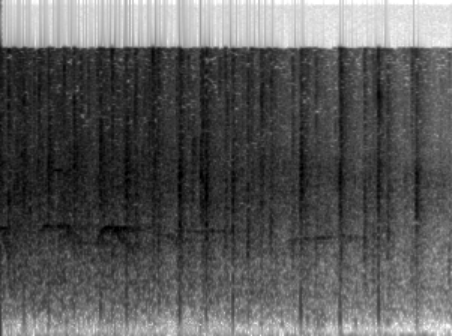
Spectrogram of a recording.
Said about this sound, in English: Why don't you give the Lord a wonderful clap of him?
